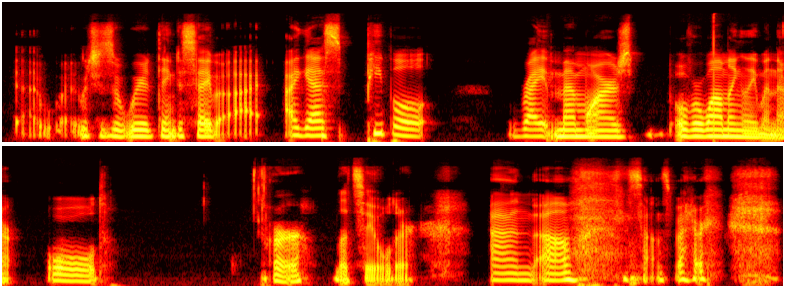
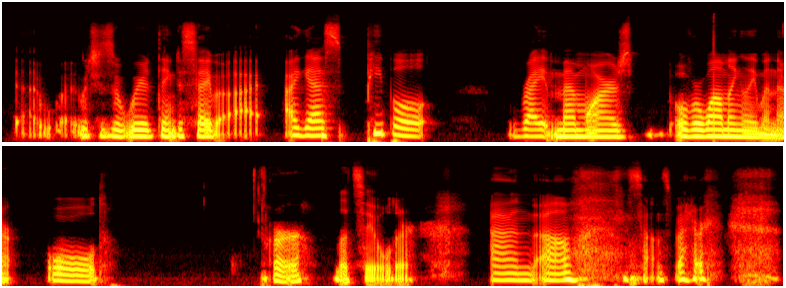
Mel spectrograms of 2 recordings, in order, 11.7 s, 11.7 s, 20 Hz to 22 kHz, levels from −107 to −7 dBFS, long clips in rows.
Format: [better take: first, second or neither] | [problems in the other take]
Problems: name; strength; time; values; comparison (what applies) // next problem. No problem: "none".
first | muffled; very; fading above 1.5 kHz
